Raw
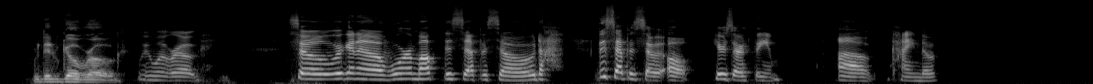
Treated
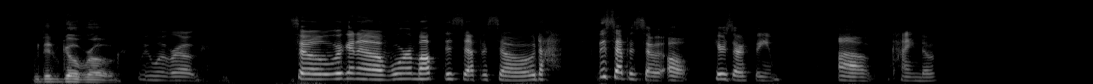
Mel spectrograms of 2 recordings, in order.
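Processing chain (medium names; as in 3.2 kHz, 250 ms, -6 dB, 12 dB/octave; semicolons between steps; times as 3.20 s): upward expansion 1.5:1, over -37 dBFS; trim -2 dB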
